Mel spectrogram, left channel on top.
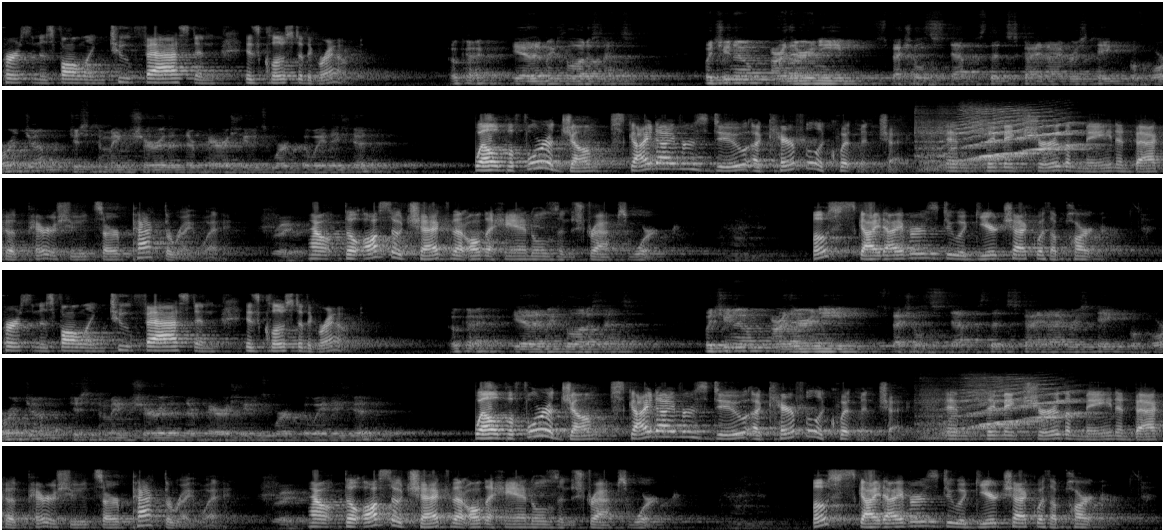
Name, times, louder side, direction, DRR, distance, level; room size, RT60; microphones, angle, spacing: voice 1, 0.0-3.5 16.3-25.4 25.8-25.9 26.3-29.8 31.3-34.3, right 1 dB, 5° right, 10 dB, 1.0 m, -24 dB
voice 2, 4.5-4.8 5.1-6.3 7.0-15.3 25.9-26.2 30.4-30.7, left 1 dB, 20° left, 1 dB, 4.4 m, -33 dB
sound 1, 20.7-22.4 22.9-23.0 23.4-23.5 23.9-24.0 25.0-25.1, left 4 dB, 90° left, 7.7 m, -27 dB
28.5 x 26.5 x 4.1 m, 2.2 s
head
